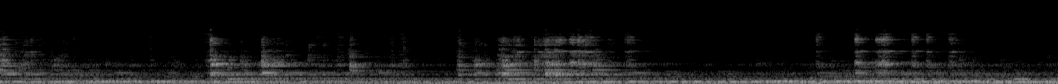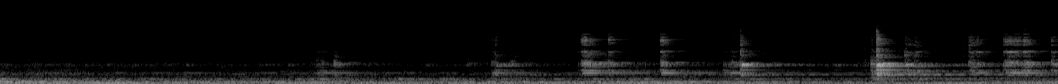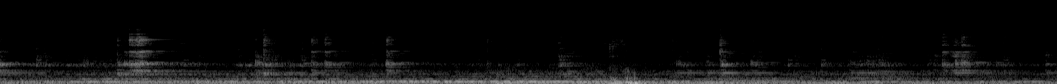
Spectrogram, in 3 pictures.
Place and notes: metallic constructions on abandoned water tower. 4 contact microphones
27 September 2017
